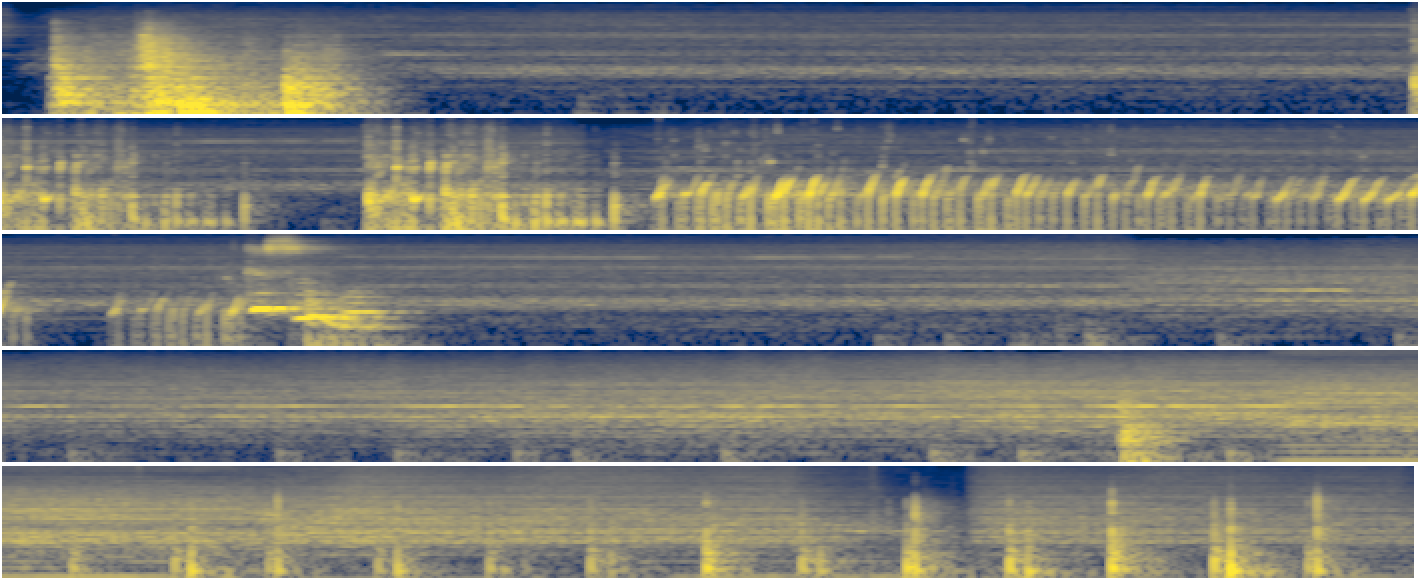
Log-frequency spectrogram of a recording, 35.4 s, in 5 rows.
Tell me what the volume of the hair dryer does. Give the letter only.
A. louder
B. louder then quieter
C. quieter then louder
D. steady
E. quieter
A.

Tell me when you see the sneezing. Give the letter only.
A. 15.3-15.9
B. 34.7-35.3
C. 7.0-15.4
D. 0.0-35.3
A.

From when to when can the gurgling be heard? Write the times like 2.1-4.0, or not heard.
7.0-15.4.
